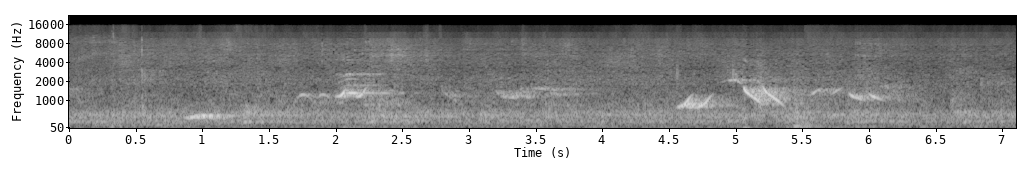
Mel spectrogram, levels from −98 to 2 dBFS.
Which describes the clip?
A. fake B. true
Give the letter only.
B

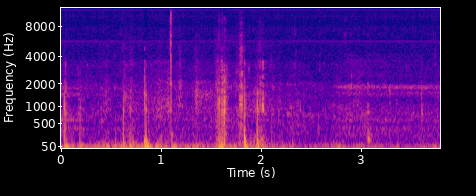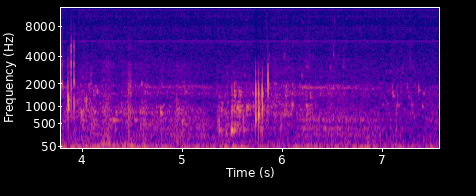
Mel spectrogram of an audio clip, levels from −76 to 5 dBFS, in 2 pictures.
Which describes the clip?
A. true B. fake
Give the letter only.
A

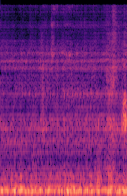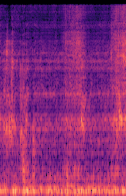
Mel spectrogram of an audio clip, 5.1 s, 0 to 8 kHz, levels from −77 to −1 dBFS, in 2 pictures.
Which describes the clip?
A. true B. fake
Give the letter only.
B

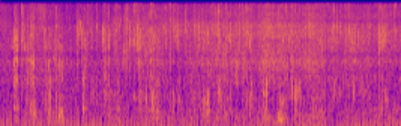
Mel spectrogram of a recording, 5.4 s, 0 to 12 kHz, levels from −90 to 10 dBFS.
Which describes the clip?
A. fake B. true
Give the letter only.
B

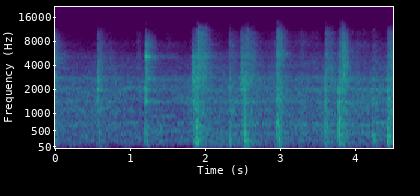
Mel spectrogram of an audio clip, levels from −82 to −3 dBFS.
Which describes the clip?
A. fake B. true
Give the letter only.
A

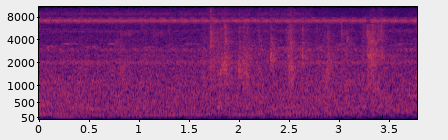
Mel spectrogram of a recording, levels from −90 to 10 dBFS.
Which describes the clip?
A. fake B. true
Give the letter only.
B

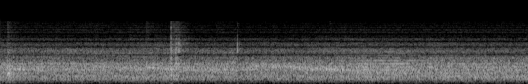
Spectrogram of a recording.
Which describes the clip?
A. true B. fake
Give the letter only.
A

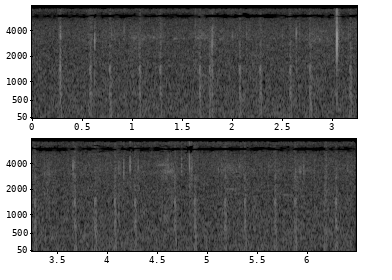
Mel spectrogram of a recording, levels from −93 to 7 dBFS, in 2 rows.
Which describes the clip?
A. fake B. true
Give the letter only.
B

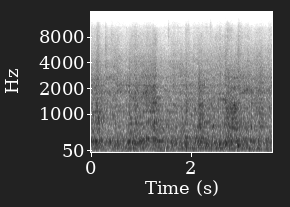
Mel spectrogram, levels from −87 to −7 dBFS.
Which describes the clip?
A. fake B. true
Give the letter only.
A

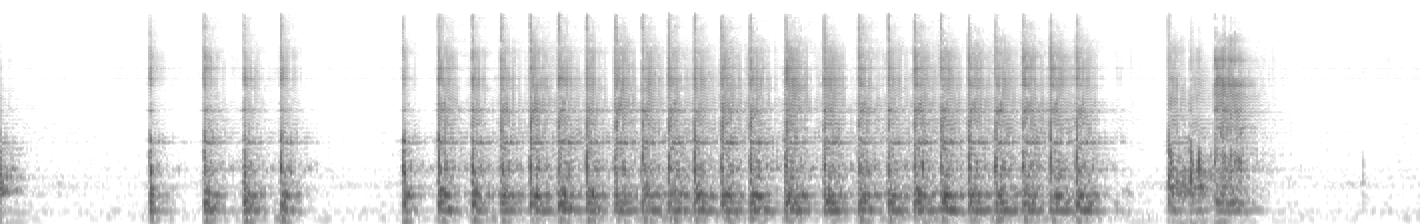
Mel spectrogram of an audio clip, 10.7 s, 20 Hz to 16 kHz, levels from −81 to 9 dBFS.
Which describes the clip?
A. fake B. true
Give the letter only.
A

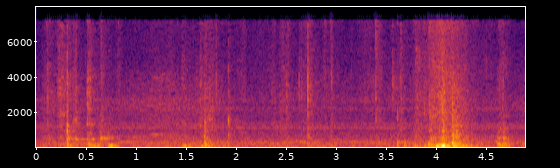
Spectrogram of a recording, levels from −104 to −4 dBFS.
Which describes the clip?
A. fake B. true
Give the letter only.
B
